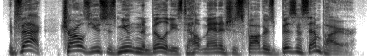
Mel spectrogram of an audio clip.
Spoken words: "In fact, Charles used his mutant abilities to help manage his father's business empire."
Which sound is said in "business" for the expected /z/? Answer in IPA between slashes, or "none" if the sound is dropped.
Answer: /z/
